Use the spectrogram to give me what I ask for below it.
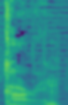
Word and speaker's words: Charon: These indicate only one pronunciation of Charon when referring specifically to Pluto's moon, with an initial K sound.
